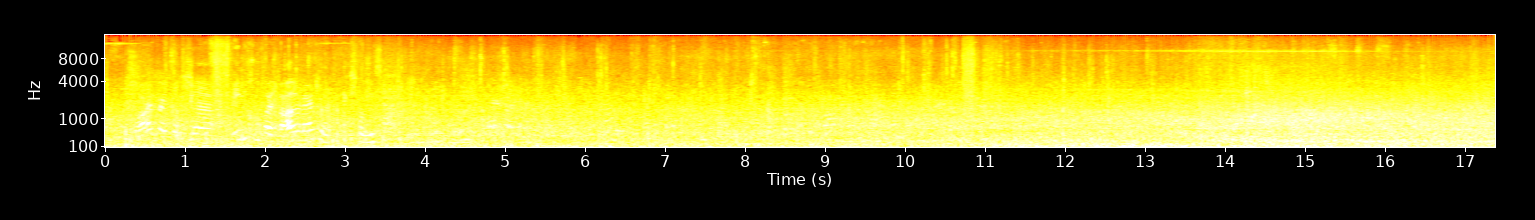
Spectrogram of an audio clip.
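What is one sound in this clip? City street noise hums outdoors in light wind.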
